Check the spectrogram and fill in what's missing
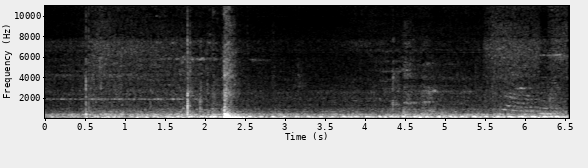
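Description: A DEMU local train rumbles steadily while halted at and then pulling out of a station platform, a continuous low drone with one sharp clank partway through, heard from on board.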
